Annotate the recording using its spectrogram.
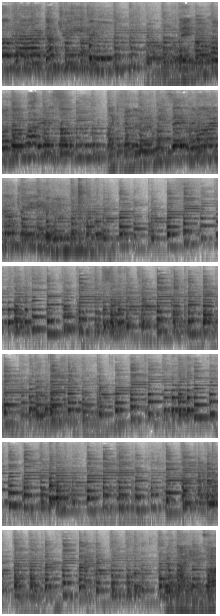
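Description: Banjo picked through an instrumental break in a folk song: a quick, even run of plucked notes.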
